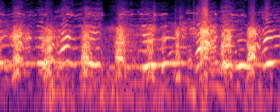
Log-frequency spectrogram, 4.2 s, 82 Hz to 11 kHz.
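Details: Husky teams of four dogs at a sled race start in Rendlesham, January 2016: excited dogs barking and yelping in rapid overlapping bursts, several high whining tones rising and falling between barks.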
